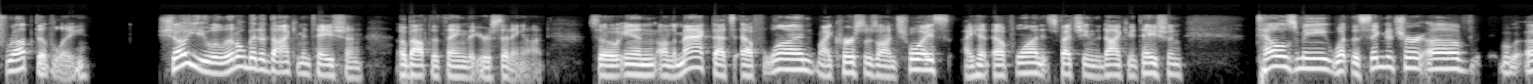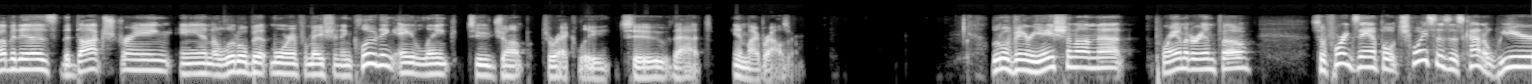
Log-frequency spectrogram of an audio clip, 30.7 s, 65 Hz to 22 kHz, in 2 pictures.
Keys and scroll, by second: 9.8 F1, 25.2 super+Up.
